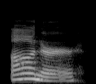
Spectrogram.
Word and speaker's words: honor: hear the k whoops honor don't hear the h whistle whistle no t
